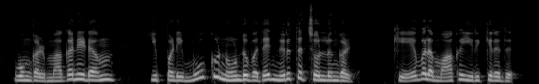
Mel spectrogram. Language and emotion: Tamil, disgusted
